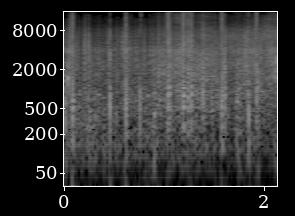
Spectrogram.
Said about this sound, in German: Es ist super toll dieses Jahr Silvester hier. Ähm, viele Böller, viele Kracher und ist schön einfach.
